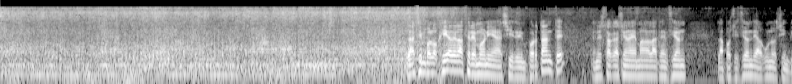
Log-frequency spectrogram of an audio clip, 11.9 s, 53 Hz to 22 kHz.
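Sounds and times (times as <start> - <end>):
presidential helicopter engine and rotors roaring: 0.0 - 8.9
speech: 6.1 - 11.8.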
